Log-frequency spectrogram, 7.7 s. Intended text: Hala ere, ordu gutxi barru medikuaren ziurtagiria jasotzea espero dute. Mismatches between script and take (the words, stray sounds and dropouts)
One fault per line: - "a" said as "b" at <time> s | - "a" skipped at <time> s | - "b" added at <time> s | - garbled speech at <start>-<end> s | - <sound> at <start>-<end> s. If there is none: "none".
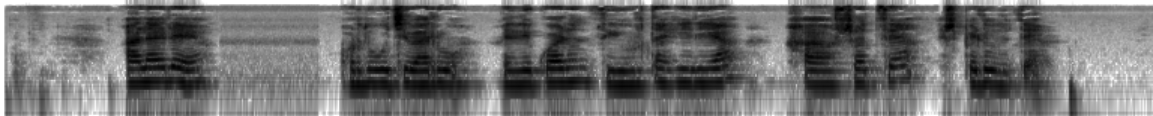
none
